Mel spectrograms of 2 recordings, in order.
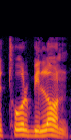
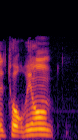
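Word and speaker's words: tourbillon: ره نه ببین تلفظی که میگم فرانسوی، شما میگم نوشتنی میشه توربیلون. – توربیلون توربیلون می نویسن، ولی توقیون تلفظ فرانسه شه.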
